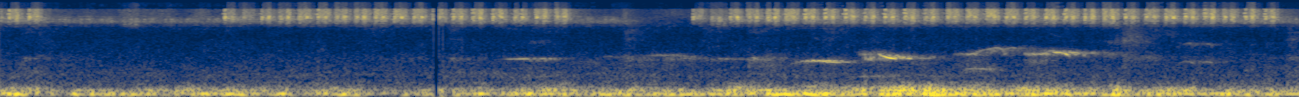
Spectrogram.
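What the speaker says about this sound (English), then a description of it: "I can hear the birds chirping" Birds chirp faintly outdoors, with a few short high calls scattered over a steady background hiss and low rumble, distant and quiet.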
